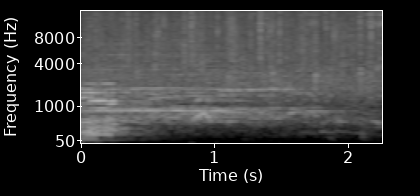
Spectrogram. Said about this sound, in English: And I want to hear the church clap your hands and give God praise. Come on. And give these guys a good hand clap.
